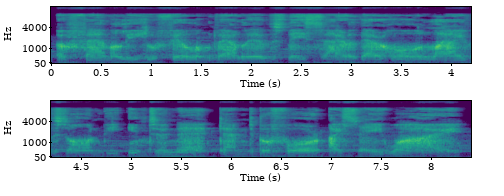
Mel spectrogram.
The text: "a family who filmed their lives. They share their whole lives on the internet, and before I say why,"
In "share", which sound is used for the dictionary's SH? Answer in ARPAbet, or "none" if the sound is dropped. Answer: S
